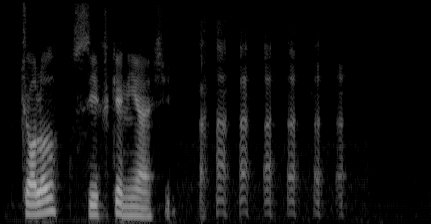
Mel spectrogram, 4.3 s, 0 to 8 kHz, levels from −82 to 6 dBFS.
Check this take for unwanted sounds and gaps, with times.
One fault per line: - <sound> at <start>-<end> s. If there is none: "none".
- laugh at 2.0-3.5 s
